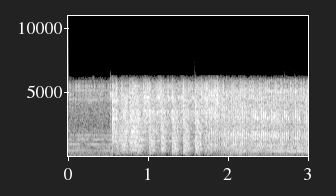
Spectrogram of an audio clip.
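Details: Lancia Thesis 2.4 JTD diesel, cold start: cranks and catches at half a second, then rattles with uneven clattering pulses before settling into steadier idle; engine noise at cold start, cause unknown.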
